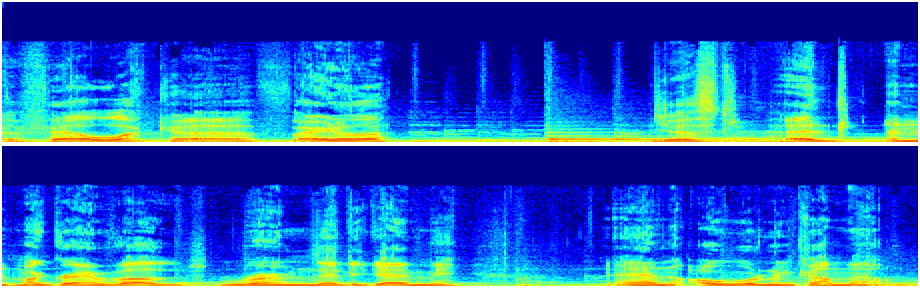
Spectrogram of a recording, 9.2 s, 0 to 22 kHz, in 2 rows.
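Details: Ataxic dysarthria in a 29-year-old man with Friedreich's ataxia, a rare genetic degenerative disease. Clumsiness and unsteadiness began in his teens and he was diagnosed at 18. His speech has become slurred and worse over time, and he now uses a wheelchair.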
